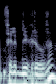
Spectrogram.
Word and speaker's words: Filip De Groeve: Is it Filip De Groeve? Yeah, quite well. Yeah, well done. Come on, give it to me. Well done, Filip De Groeve, indeed.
